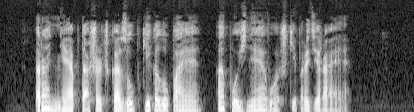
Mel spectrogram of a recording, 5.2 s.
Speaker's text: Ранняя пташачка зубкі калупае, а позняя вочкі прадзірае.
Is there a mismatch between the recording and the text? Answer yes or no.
no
